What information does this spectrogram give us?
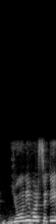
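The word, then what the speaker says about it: university: अ honest wrong है क्योंकि एच is silent, an honest सही है, एन यूनिवर्सिटी गलत है, यूनिवर्सिटी लाइक्स यू, तो यू के लिए यू वॉवेल नहीं है, ये कॉन्सोनेंट है, या आ रहा है ना यू, या कॉन्सोनेंट है, तो यहाँ पे ई आता।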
